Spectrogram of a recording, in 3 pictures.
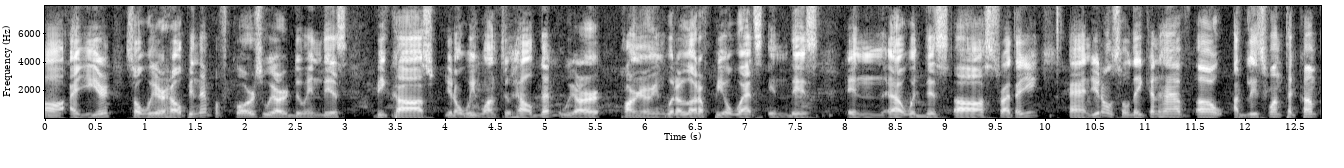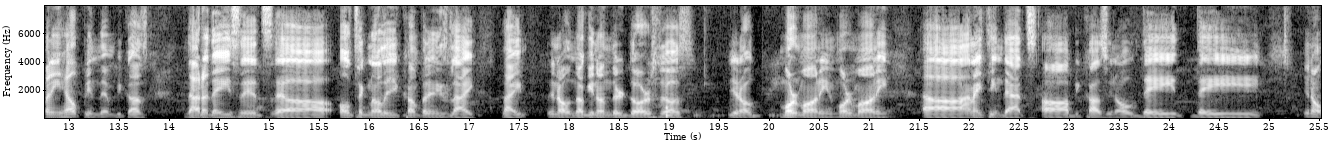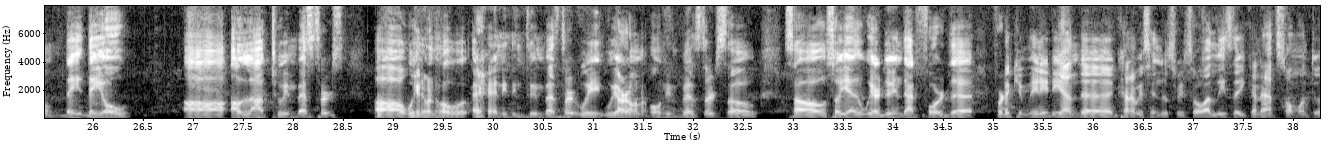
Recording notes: Recorded at MJUnpacked NYC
